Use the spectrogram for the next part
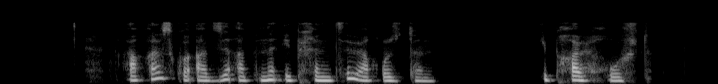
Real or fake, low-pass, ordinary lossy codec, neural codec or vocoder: fake; 7.2 kHz; Opus, 24 kbps; codec, 16 kHz in and 24 kHz out, 2.2 kbps, FireRedTTS-2 codec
